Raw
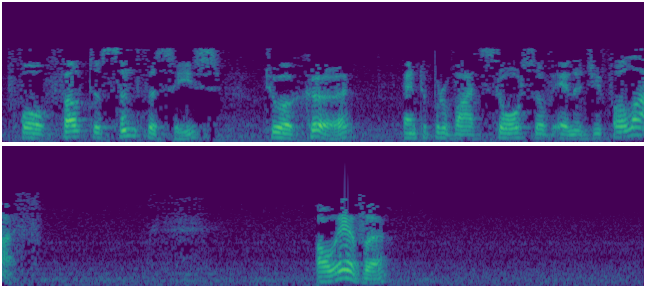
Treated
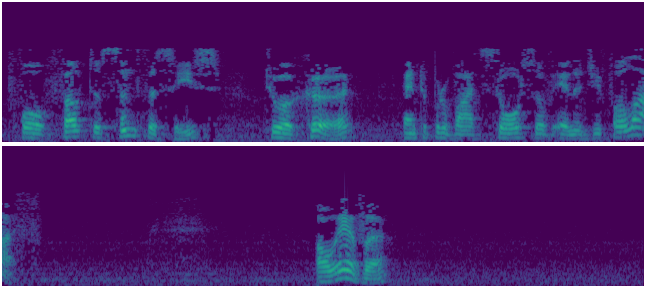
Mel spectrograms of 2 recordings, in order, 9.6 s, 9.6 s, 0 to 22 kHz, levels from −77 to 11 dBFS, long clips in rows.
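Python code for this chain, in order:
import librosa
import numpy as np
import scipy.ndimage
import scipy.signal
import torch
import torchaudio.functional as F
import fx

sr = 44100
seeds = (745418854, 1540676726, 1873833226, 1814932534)

y = fx.dynamic_eq(x, sr, hz=1900.0, q=1.1, threshold_db=-36.0, ratio=4.0, max_db=5, at=(1.05, 3.2))
y = y * 10.0 ** (-8.5 / 20.0)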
